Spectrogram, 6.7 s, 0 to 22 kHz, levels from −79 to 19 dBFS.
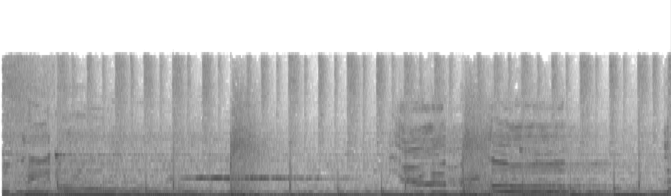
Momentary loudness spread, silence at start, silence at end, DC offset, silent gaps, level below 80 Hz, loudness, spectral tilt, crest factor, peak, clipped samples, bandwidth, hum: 4 LU; 0 s; 0 s; under 0.1%; none; -20 dBFS; -13 LUFS; -5 dB/octave; 12 dB; -2 dBFS; under 0.1%; 16.5 kHz; none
